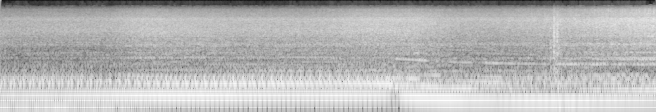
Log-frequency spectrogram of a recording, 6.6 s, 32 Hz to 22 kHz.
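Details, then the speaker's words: Mercedes C55 V8 with new intake spacers, in neutral, first start with the cooling fan unplugged: deep, steady idle with an even low rumble and a slight change in note partway through; running right and healthy. "that sounds like it should oh man what a relief okay that sounds great let's let it run for a little bit"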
